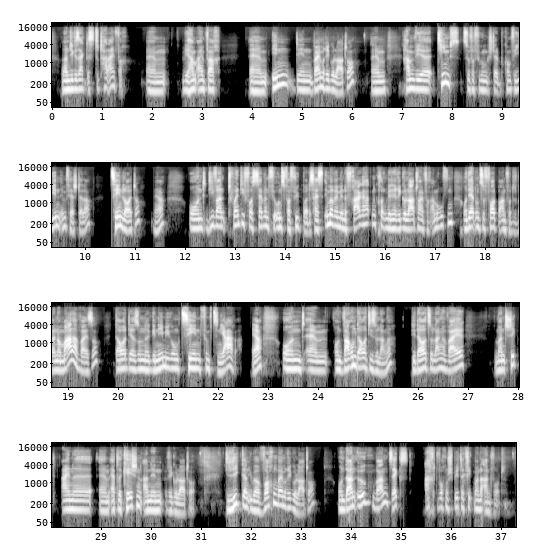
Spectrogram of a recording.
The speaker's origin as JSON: {"language": "German", "region": "Berlin", "country": "Germany", "also_born_or_lived": "Switzerland", "moved": "yes", "said": "ich bin ursprünglich Berliner"}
